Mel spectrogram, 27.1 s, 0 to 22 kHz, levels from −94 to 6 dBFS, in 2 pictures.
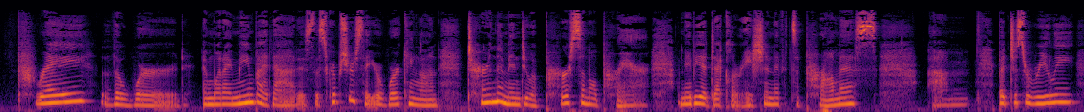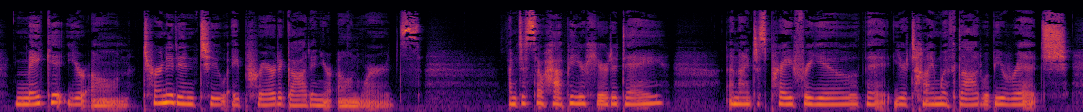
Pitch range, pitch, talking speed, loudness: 185-230 Hz, 200 Hz, 155 wpm, -30 LUFS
